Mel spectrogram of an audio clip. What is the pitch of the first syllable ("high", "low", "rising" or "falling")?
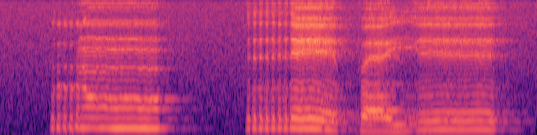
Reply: high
